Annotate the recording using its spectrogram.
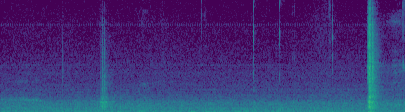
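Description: Faint steady room hum, with a small click about a second and a half in and a sharp, louder click near the end from fly-tying tools as thread is started on a hook in the vise.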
